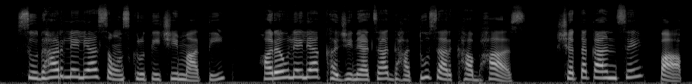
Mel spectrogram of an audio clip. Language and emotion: Marathi, neutral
